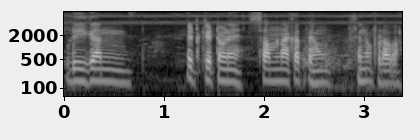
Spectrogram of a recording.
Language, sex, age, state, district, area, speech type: Santali, male, 45-60, Odisha, Mayurbhanj, rural, spontaneous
